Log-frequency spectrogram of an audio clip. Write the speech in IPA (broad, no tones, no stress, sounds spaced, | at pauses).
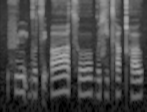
f ʏ ŋ ḛ ɡ o t͡s ḛ ʔ ɑː t͡sʰ oː ɡ ɔ ɕ i tʰ ɜ qʰ o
